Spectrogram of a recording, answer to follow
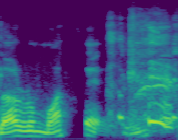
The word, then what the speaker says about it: Olorunmotemi: You don't pronounce Tolu's surname. You sing it. It's Okay. Olorunmotemi.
